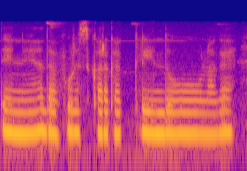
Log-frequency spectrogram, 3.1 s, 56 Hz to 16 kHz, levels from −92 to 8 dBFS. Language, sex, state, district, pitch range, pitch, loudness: Chakma, female, Tripura, Dhalai, 195-205 Hz, 195 Hz, -15 LUFS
